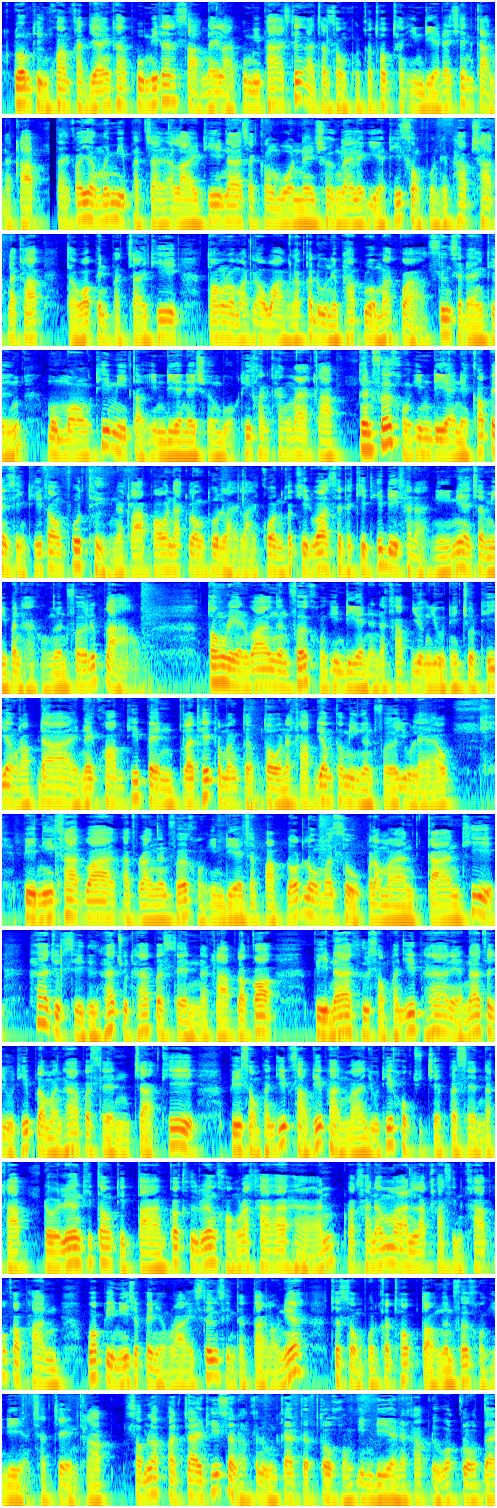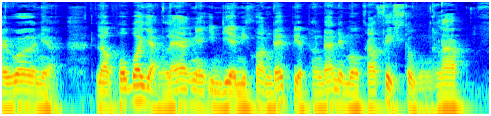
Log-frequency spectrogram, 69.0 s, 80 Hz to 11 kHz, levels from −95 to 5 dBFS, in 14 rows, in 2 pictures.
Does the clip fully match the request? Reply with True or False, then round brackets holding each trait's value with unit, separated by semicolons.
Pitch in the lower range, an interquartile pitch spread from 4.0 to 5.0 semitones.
False (105 Hz; 3.2 semitones)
